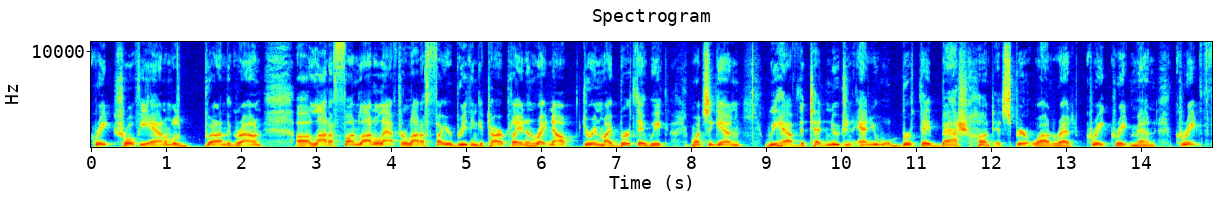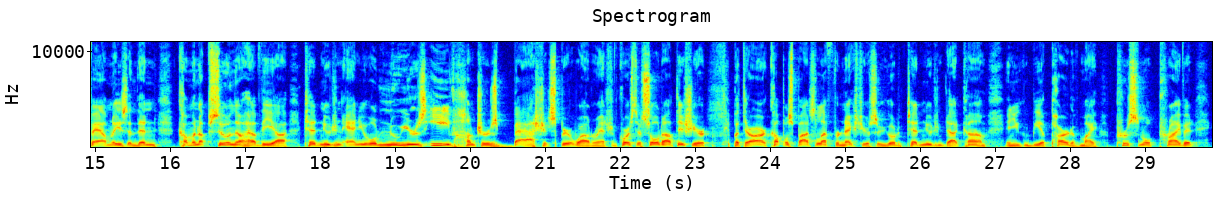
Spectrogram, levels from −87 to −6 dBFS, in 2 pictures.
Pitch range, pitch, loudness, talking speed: 110-140 Hz, 125 Hz, -19 LUFS, 210 wpm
